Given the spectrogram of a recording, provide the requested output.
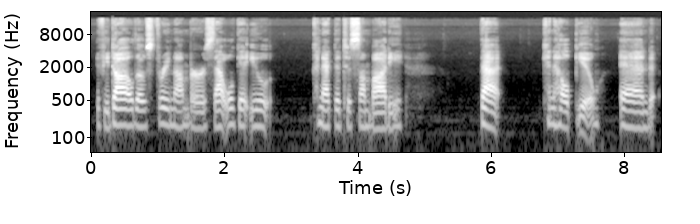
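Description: A woman's voice: low voice, vocal fry, no room sound, studio quality. A woman voice actor hosting her own channel, earnestly speaking straight to her listeners in a casual update.

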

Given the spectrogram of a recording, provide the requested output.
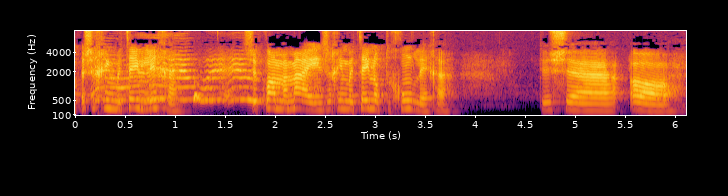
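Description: A woman's voice: on the high side, bright, forceful tone. A Dutch woman in her thirties, a mother filming a family vlog, chatting to the camera and soothing her frightened dog. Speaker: vlogger, mother. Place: outdoors, then at home.

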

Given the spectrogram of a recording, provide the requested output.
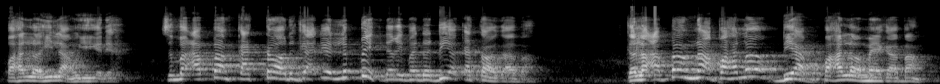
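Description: A middle-aged male preacher with a Northern Malaysian accent, giving a lively mosque lecture and acting out quarrels. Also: high voice, moderate pace. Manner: animated, acts out quarrels in shifting voices. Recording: echoey mosque hall, faint noise.

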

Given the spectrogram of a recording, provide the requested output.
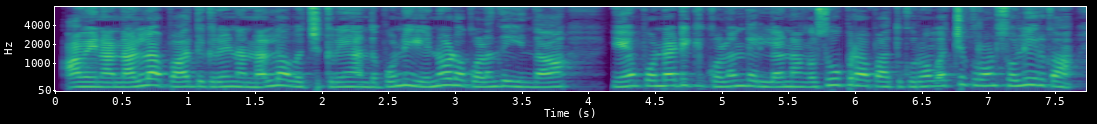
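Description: A man's voice: high-pitched, steady tone, fast talker, warm tone. A man playing a pleading father-in-law. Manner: coaxing, insistent, repeats his pleas. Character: older man, father-in-law pressing a decision. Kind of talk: family drama skit.

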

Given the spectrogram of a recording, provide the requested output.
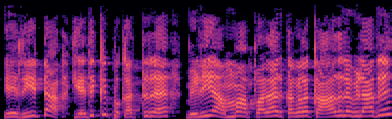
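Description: A worried young husband short of money, from a cartoon, voiced by a woman. He pleads with exasperation in a slightly high voice. The recording is dry. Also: brisk, fairly bright tone, dry recording. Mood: pleading. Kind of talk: cartoon voice acting.

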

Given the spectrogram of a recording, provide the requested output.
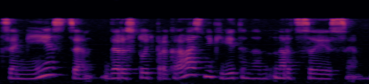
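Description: Female primary teacher, remote lesson, measured delivery, roomy echo, slightly dull sound. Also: fairly low pitch, animated. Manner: clear, measured classroom instruction. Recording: echoey, slightly dull room recording.

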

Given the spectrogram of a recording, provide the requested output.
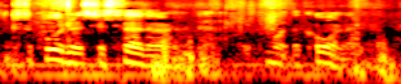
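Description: A man's voice: medium pitch, animated, normal speed, noisy background. A man filming a casual outdoor walk-and-talk vlog on a phone, rambling with many ums and chuckles. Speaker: geocaching vlogger. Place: outdoors by a fence and bushes.

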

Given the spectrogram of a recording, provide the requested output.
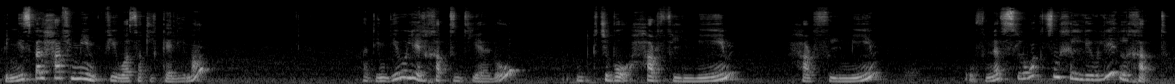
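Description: A woman with a Moroccan accent teaching handwriting, spelling letters aloud slowly and repeating each syllable. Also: mid-range voice, a little mellow, a little hiss or hum.

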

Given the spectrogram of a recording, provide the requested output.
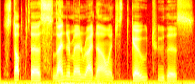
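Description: A man's voice: fairly low pitch, steady tone, slow pace, pushed and bright, slight background noise. A man commentating his own horror game play, jumpy and talking to himself, sometimes dropping to a whisper when scared. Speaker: gameplay commentator.

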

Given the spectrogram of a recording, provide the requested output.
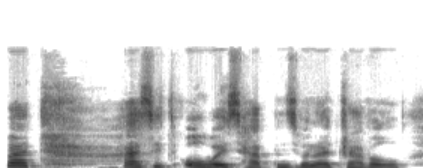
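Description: A middle-aged South African woman with a hoarse voice worn by a cold, chatting casually in a home vlog. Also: medium pitch, moderate pace, darkish tone, no echo. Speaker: sewing vlogger. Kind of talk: casual vlog chat to camera. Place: small furnished room at home, indoors. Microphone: small microphone held near the mouth.

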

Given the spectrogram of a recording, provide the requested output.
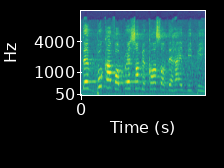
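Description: Fervent high-voiced Nigerian woman preacher. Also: racing, in a large hall, a little hiss or hum. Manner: fervent, swings between shouting and hushed. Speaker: prophetess leading a church testimony. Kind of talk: charismatic preaching.

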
